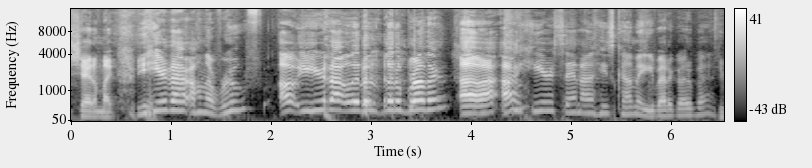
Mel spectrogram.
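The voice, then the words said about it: Put-on Baltimore-style accent. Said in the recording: “What accent was that you just got? ... he's from Baltimore. ... So now I'm doing accents.”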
